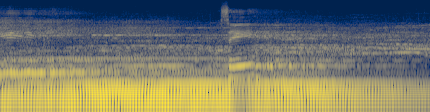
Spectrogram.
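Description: A male singer holding a long note with vibrato over a backing track with a heavy bass line, then a short rising phrase about two seconds in, the music fading out near the end.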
